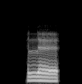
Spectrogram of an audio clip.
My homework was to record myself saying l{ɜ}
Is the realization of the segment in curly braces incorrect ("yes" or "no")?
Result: yes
